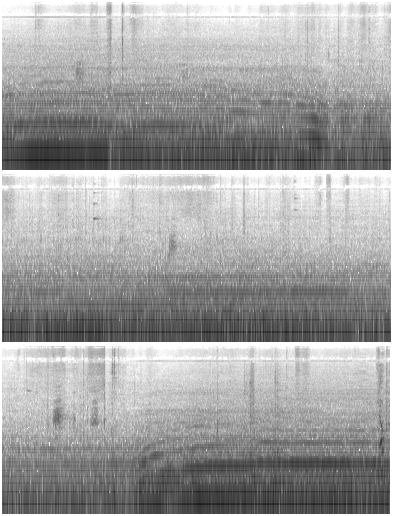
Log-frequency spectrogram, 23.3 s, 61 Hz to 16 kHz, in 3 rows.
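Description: Land Rover Discovery TD5 diesel engine labours steadily up a hill, a loud, close, continuous rumble heard from inside the cab, with its pitch shifting as the vehicle slows and picks up again.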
